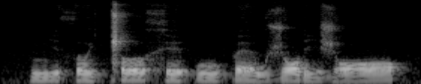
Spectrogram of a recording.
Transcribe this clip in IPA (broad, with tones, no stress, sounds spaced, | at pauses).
ŋ i˧ θ ɤ˧ j ǁ ɤː˥ x e˥ p uː˥ p ɛː˧ w ʒ ɔ˥ ɾ i˧˥ ʒ ɔː˧˥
